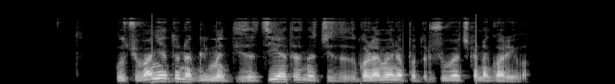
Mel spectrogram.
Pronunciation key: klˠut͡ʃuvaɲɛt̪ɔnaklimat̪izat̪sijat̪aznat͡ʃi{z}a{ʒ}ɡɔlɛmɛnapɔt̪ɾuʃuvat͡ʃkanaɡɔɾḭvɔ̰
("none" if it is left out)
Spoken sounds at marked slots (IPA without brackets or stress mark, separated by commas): z, z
